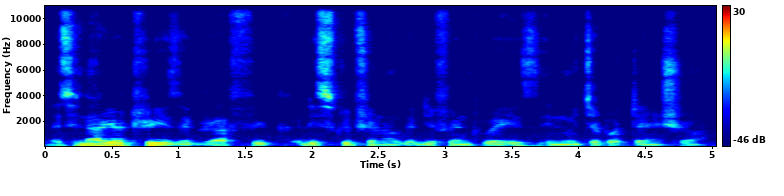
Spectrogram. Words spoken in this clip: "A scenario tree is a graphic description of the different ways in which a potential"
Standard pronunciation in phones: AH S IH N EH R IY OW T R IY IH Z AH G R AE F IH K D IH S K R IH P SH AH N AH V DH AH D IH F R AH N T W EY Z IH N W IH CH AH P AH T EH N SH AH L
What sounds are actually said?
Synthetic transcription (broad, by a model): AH S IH N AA R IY OW T R IY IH Z AH G R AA F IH K D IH S K R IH P SH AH N AH V DH AH D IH F R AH N T W EY Z IH N W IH CH AH P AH T EH N SH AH L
